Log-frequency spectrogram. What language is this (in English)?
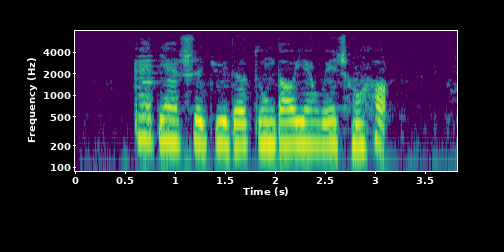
Chinese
